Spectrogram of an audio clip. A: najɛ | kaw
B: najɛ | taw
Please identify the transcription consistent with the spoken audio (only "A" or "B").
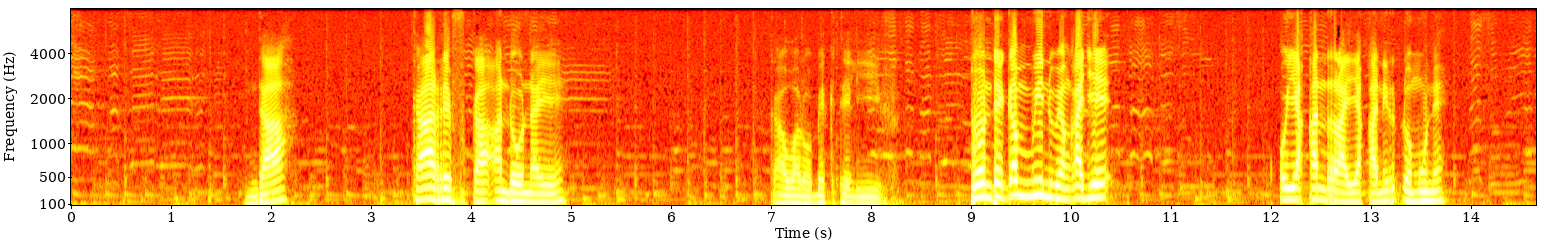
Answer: A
